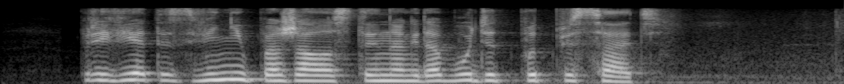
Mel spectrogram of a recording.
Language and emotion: Russian, neutral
